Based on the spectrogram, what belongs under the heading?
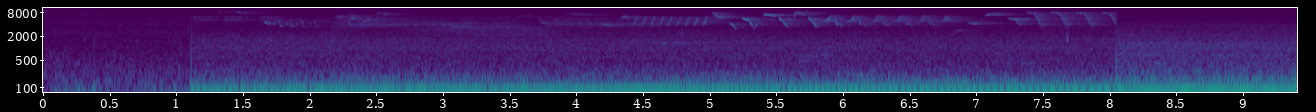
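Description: A small bird singing rapid trilled phrases of quick repeated notes over a steady low rumble, both starting suddenly about a second in.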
